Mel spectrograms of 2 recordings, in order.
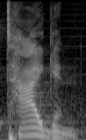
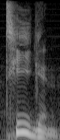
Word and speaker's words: Teigen: a long time ago last name is tigon not Teigen right so and that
